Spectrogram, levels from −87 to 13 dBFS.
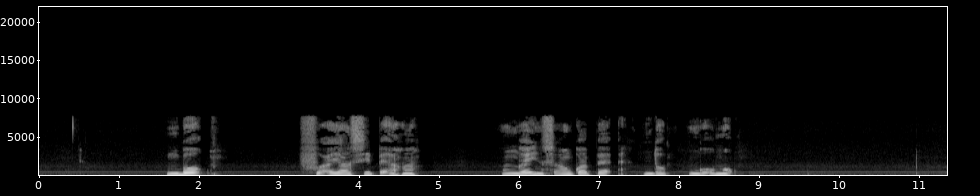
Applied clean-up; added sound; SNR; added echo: none; none; none; none.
